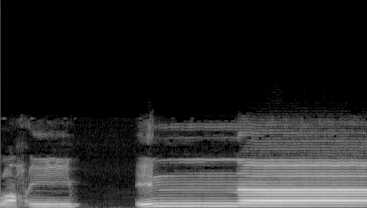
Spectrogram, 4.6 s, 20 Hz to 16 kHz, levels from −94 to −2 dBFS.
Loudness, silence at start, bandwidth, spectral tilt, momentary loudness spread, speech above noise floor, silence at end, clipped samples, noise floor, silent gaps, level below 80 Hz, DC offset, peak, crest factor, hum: -21 LUFS; 0 s; 7.2 kHz; -5 dB/octave; 13 LU; 43 dB; 0 s; under 0.1%; -63 dBFS; none; -56 dBFS; under 0.1%; -6 dBFS; 16 dB; none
